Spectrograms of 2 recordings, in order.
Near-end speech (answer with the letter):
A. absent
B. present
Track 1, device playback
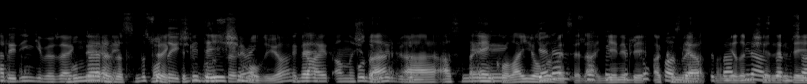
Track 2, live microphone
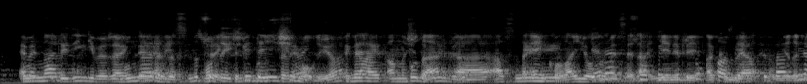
A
